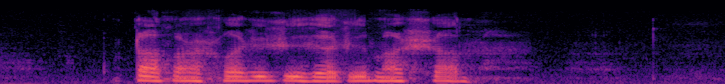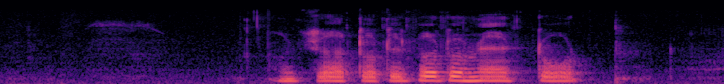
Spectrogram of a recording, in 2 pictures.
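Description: An elderly woman speaks calmly and slowly, close by.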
